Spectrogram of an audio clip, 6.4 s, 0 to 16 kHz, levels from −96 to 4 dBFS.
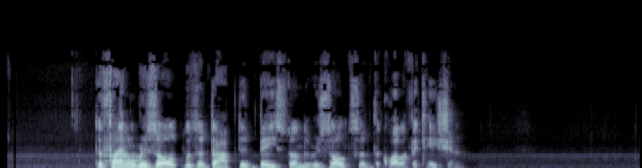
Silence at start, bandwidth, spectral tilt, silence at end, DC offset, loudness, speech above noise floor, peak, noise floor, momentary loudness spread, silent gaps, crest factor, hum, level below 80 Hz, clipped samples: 0.95 s; 11 kHz; -5.5 dB/octave; 1.9 s; under 0.1%; -21 LUFS; 48 dB; 0 dBFS; -68 dBFS; 14 LU; none; 22 dB; none; -72 dBFS; under 0.1%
